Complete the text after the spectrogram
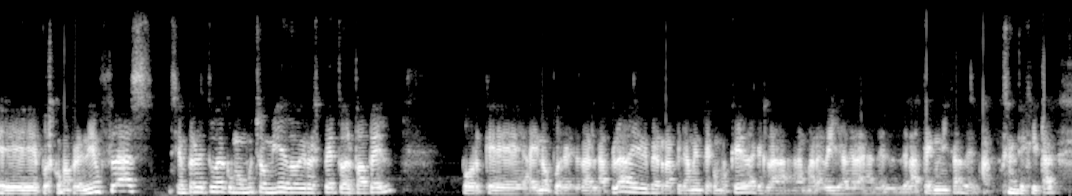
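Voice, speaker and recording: A man with a fairly high pitch talks at a fairly quick pace with lively intonation and very even loudness, over noticeable background noise. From Asturias, Spain. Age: 40s. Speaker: 2D animator. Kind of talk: interview.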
